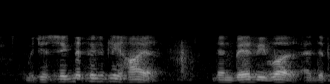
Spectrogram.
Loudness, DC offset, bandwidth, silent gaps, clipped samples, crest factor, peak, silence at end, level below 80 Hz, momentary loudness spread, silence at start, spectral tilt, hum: -34 LUFS; under 0.1%; 4 kHz; none; under 0.1%; 18 dB; -16 dBFS; 0 s; -88 dBFS; 16 LU; 0.25 s; -2 dB/octave; none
